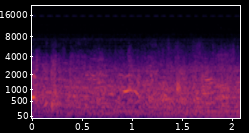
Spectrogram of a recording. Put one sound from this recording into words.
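A young woman cries out loudly.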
